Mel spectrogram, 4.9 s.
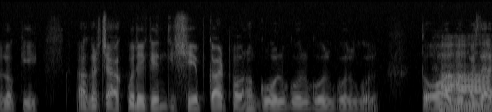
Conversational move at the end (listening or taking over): taking over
